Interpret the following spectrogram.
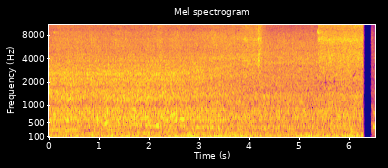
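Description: Water spilling over a small concrete drop in a channel, a steady splashing rush with a little more hiss near the end.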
